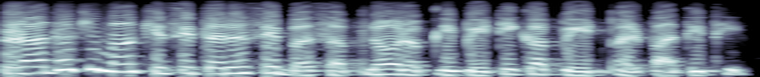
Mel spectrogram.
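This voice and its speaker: A woman narrating a scripted children's story with steady storytelling. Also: medium pitch, normal speed. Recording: dull lo-fi audio.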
